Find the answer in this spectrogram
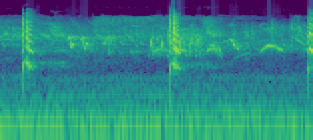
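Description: Mallard giving three short, harsh, rasping quacks about one and a half seconds apart, with small birds chirping and twittering steadily in the background.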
